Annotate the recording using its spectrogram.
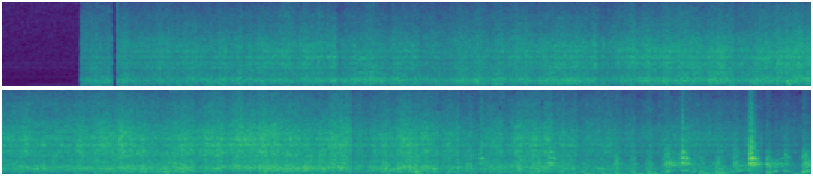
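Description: Train running along the rails, a steady rumble that starts suddenly about half a second in and slowly grows louder.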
